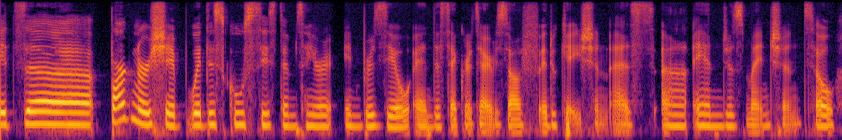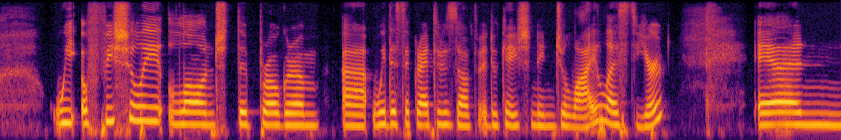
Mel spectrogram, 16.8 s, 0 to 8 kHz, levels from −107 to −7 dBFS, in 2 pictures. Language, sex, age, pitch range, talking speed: English, female, 20-39, 205-235 Hz, 130 wpm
